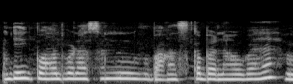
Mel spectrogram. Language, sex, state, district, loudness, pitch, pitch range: Hindi, female, Punjab, Fazilka, -14 LUFS, 255 Hz, 240-265 Hz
